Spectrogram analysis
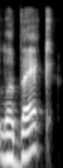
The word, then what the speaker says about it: Levesque: Now his last name is spelled Laves Q-U-E. Is that it? Yeah. And it's Levesque.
